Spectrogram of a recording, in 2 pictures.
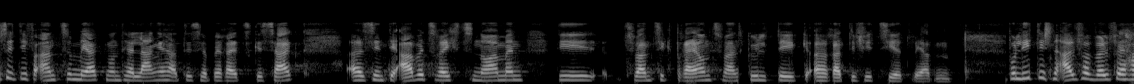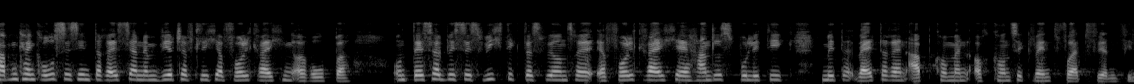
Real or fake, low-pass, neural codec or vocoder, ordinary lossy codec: real; 7.2 kHz; none; none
